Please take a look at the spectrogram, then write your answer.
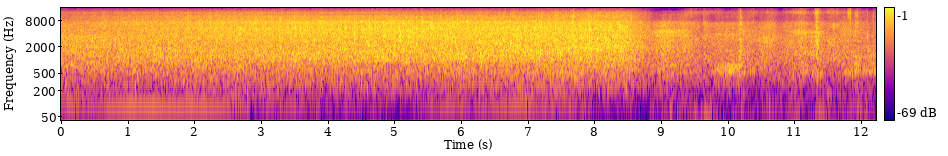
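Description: Clear creek water rushing steadily over rocks toward the Susquehanna, a loud, close, continuous wash that eases slightly near the end.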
